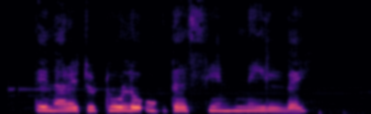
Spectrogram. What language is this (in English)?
Pashto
